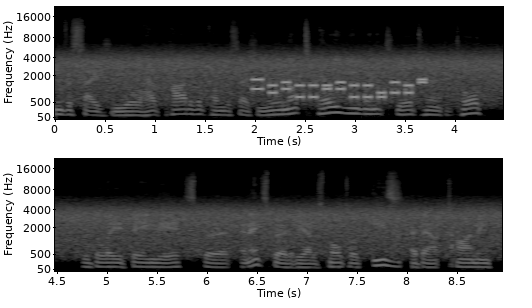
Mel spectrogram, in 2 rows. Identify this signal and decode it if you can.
Multi-frequency trunk signalling (R1, as on North American trunks), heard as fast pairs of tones, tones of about 70 ms, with phone line noise and speech in English. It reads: KP 59446944185 ST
